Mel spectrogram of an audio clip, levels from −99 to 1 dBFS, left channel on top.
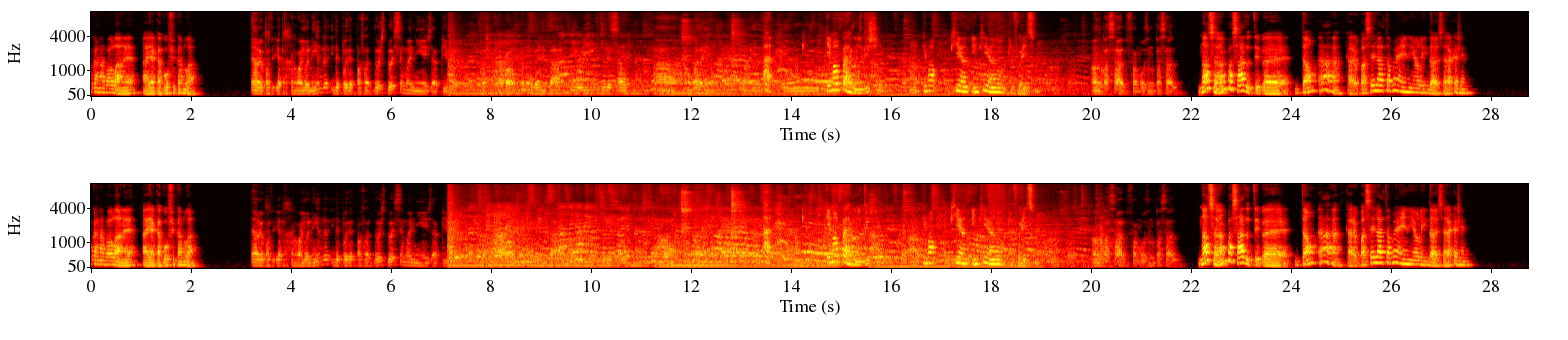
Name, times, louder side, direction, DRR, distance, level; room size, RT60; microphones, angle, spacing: voice 1, 0.0-2.1 13.4-13.6 14.7-15.4 16.6-16.9 17.2-18.9 22.1-27.5, right 1 dB, 45° right, 0.9 m, -29 dB
voice 2, 3.2-7.4 7.8-10.8 11.2-12.6 13.0-13.5 13.8-15.9 16.3-16.6 20.0-21.8, left 3 dB, 55° left, 0.6 m, -38 dB
sound 1, 7.1-20.5, right 6 dB, 85° right, 0.4 m, -36 dB
2.7 x 2.5 x 3.0 m
head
